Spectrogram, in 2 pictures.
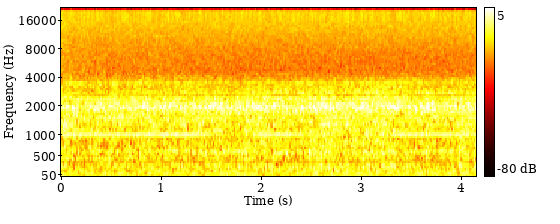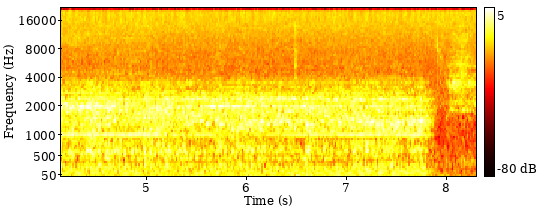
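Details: Canadian General Electric JK-66 tube radio during AM dial and push-button alignment: a steady loud hiss with low hum buries any station, excessive receiver noise. The push buttons are also not tuning correctly; cause not found.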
